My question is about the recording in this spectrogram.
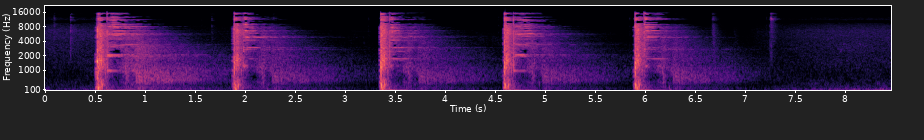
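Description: Five shots from a Smith & Wesson 625 revolver firing .45 ACP, evenly spaced about a second and a half apart, each with a trailing ring that fades over about a second.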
